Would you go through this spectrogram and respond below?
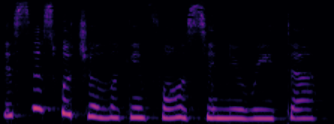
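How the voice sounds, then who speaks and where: Woman voicing a brisk, obliging laundromat manager. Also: sits high, dark tone, voice pushed up, lightly acted. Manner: businesslike, calling out.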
